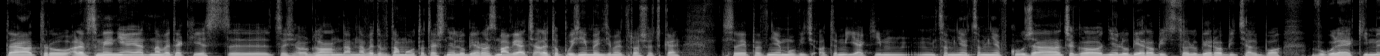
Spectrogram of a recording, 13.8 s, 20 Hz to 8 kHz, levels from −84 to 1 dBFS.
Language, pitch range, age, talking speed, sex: Polish, 120-145 Hz, 20-39, 200 wpm, male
